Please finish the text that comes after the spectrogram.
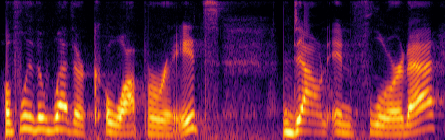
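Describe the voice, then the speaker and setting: A woman's voice: mid-range voice, lively intonation, normal speed, darkish tone. An American woman presenting news and weather as a television anchor.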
